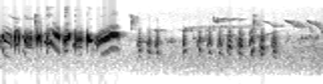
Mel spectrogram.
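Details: Skylark song: a dense burst of fast, warbling trilled notes for about a second, then a run of quick, evenly spaced chirps, all high-pitched and continuous, with no other clear sounds.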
